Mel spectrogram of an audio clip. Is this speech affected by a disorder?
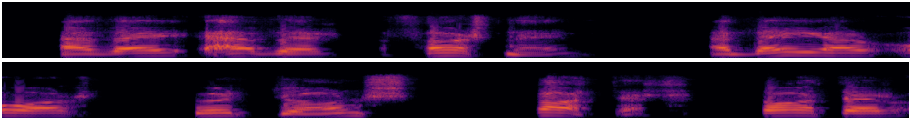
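Yes: ALS, bulbar onset, later regular ALS; very slow progression, many years since diagnosis.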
